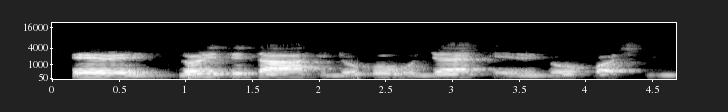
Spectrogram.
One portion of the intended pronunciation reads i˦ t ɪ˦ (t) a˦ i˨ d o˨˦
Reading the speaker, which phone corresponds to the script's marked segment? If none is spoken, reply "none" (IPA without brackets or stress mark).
t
